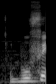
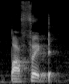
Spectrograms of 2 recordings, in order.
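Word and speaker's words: buffet: यह वर्ड आया है बुफे आया है साइड बोर्ड से बफेट this is actually called बफे नॉट बुफे इट्स अ बफे ठीक है इट्स a French word T is silent तो बफे ठीक है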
